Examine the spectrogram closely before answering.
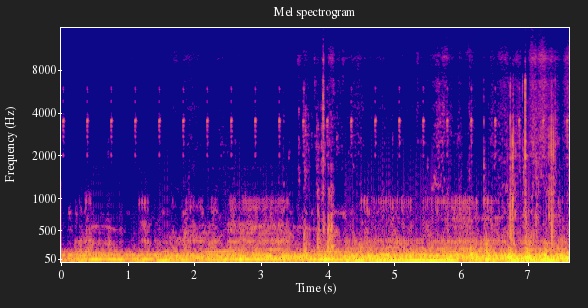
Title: nissan qashqai 1.2 rattling noise .before fixed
